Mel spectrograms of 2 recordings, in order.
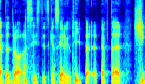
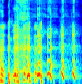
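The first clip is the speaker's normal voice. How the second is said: high burst of laughter; 9 semitones higher than usual. Real, not acted. Laughing at the niqab joke, high laugh. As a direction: crack up high.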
